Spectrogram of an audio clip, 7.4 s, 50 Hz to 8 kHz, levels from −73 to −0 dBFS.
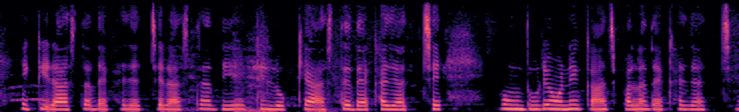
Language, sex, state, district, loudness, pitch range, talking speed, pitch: Bengali, female, West Bengal, Purulia, -26 LUFS, 260-295 Hz, 140 wpm, 280 Hz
